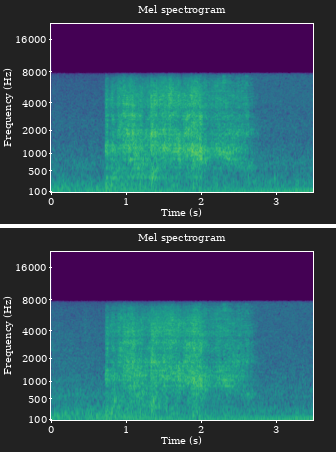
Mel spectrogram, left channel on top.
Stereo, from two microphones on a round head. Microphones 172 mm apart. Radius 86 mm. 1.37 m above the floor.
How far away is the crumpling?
About 9.5 m.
